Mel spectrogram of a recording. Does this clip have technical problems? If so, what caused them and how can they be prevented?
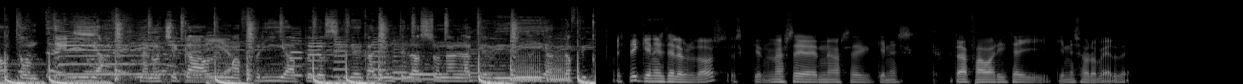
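No, there are no technical problems, and the fade-out toward the end at about 11.5 s is a smooth editorial fade rather than a fault.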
